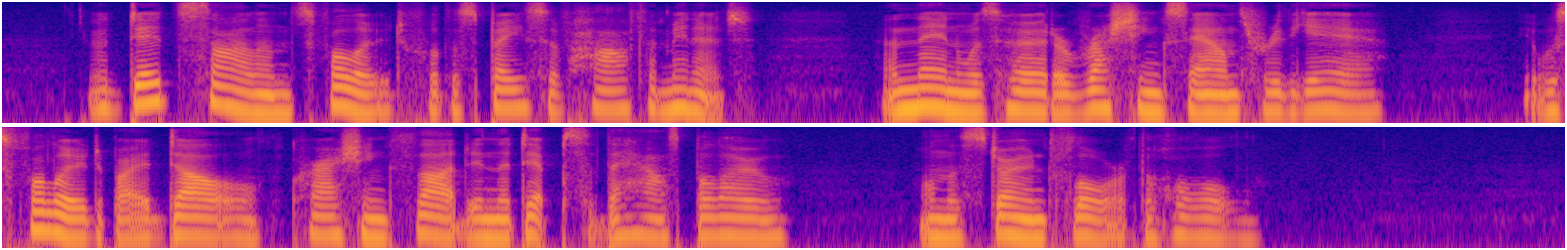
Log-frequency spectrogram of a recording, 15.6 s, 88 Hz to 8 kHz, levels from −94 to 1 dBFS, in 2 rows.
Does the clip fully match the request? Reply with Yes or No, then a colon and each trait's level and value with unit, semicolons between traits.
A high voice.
No: low, 135 Hz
